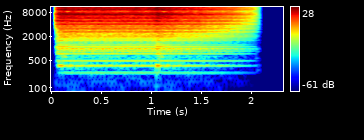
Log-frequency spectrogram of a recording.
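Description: A loud, steady electronic buzzing tone, rich in overtones, that fades over the last half second and then cuts off.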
